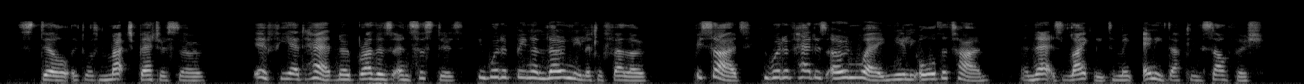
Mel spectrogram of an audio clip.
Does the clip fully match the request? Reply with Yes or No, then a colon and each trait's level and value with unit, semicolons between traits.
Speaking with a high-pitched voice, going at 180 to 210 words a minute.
Yes: high, 225 Hz; average, 200 wpm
